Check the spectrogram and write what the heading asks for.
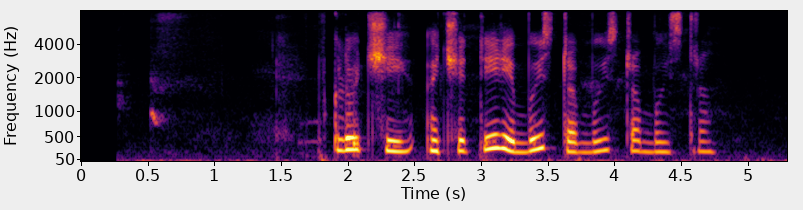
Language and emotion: Russian, neutral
